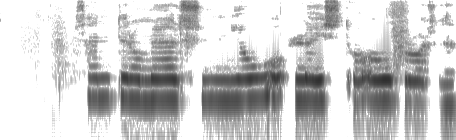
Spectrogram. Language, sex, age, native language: Icelandic, female, 11, Icelandic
